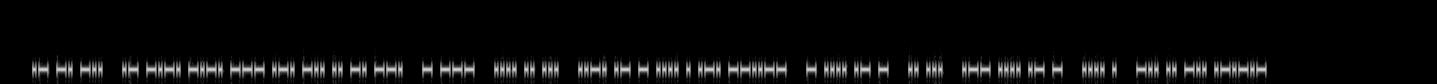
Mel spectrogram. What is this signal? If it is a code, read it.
Morse code, heard as a keyed tone, about 37 wpm, 700 Hz. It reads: AND ACCORDING TO HIS FATHER, THAT IS WHAT HE DID.
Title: Sentences from Top 1000 Words - Review Part 4 - 40wpm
